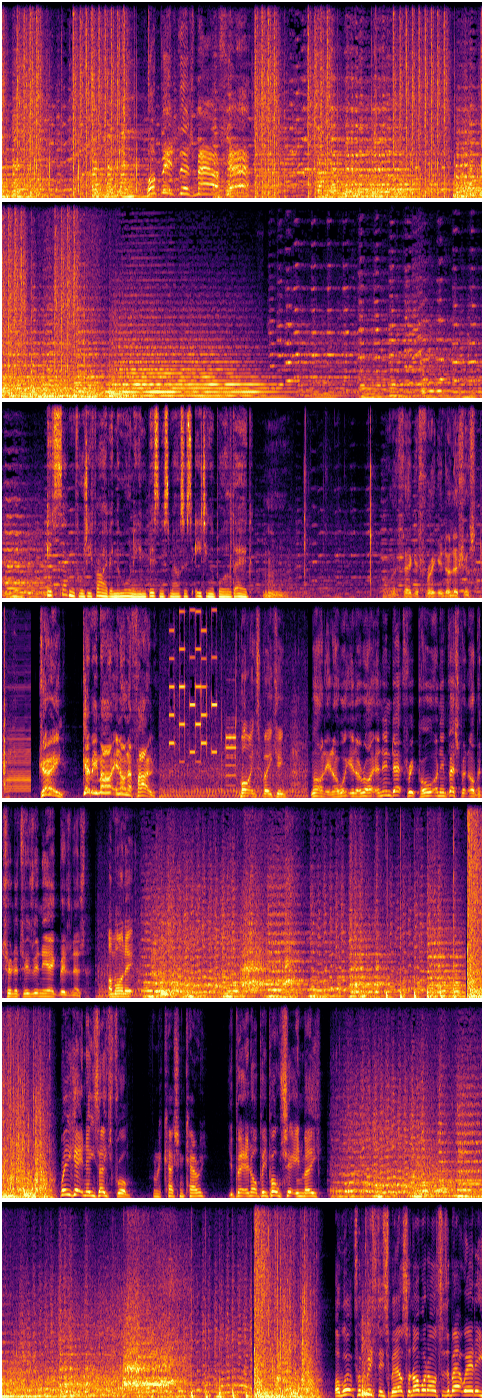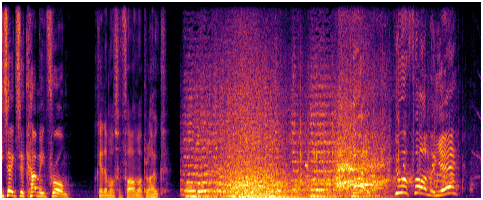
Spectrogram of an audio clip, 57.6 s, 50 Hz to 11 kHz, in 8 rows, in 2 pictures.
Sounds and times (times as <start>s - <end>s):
Music: 0.0s - 22.0s, 30.4s - 35.8s, 40.9s - 47.0s, 53.1s - 56.5s
Speech: 15.1s - 18.5s, 36.9s - 40.8s, 56.3s - 57.3s.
